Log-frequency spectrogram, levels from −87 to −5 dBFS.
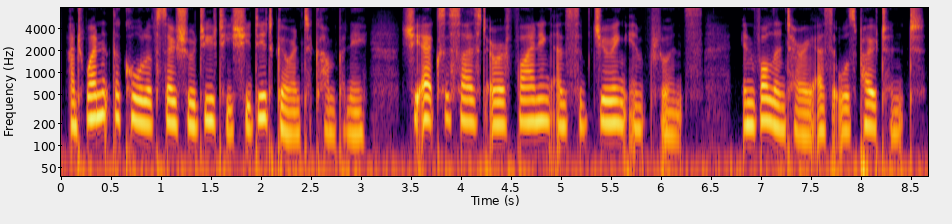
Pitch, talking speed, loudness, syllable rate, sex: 190 Hz, 175 wpm, -20 LUFS, 5.5 syllables/s, female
